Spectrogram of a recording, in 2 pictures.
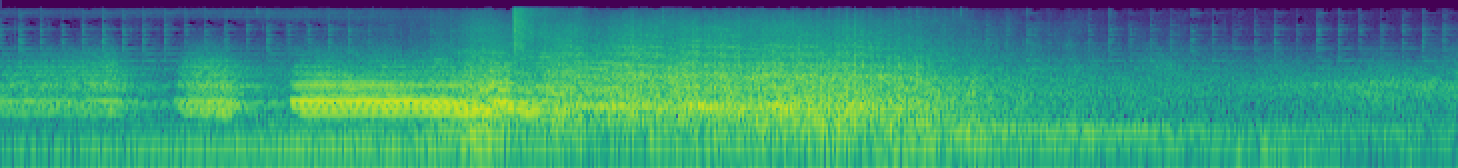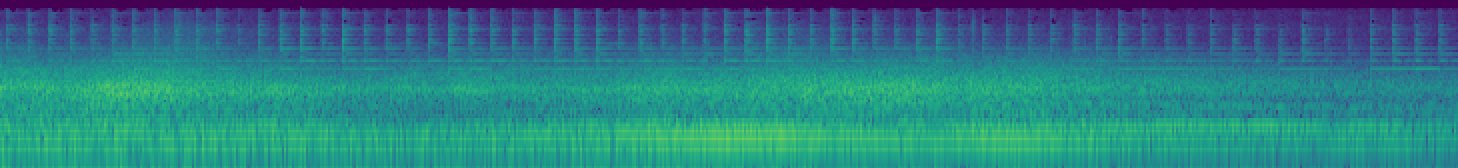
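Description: Diesel locomotive air horn sounding as a train approaches and passes at speed. One blast ends about a second in, then comes a short one, then a long one whose pitch drops as the locomotive goes by. A loud rush of wheels and rail noise follows and fades over several seconds to a distant rumble.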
